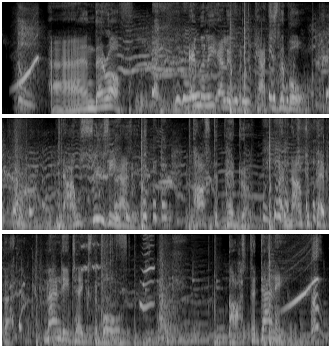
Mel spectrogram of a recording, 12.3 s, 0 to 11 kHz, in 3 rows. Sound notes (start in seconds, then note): 7.3 squeaking; 12.0 barking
